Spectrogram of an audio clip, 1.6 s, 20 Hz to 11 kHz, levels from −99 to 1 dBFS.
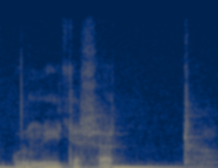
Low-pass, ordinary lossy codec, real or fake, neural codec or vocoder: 9.9 kHz; none; real; none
